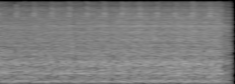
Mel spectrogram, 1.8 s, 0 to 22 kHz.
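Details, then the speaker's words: 2000 Ford Expedition 4.6 after timing chain rattle repair: even, steady idle with no chain slap or rattle over the hum; engine sounds smooth and healthy. "now that's what a engine should sound like listen how smooth that sounds"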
